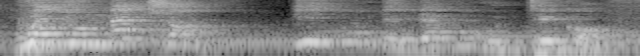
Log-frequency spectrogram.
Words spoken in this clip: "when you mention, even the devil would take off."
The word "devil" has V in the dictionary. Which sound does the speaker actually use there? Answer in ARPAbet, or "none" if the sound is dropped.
B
